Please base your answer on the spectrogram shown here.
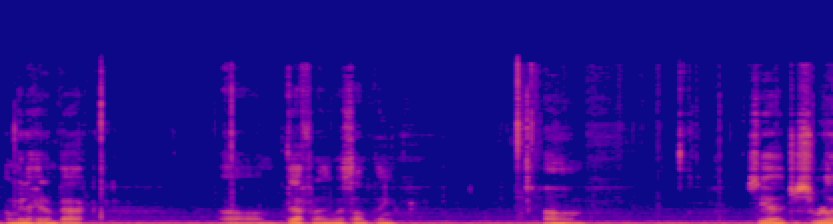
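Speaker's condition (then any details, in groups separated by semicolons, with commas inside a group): No condition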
